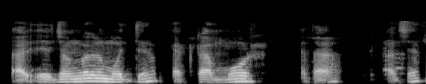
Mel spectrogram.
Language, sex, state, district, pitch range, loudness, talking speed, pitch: Bengali, male, West Bengal, Jalpaiguri, 115-140 Hz, -17 LUFS, 110 wpm, 130 Hz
